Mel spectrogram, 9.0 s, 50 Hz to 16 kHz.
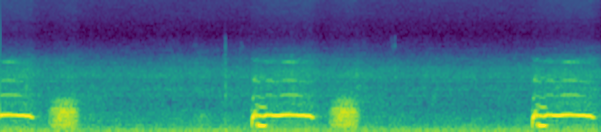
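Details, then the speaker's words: Wheezing with a high, musical whistle on each breath out, about 14 breaths a minute, as in asthma, simulated on a mannequin. "Wheezing as with asthma. It has sort of a musical tone."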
